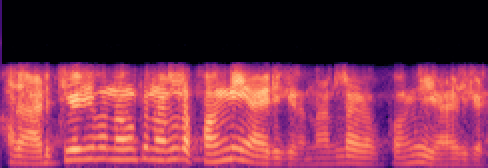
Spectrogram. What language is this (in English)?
Malayalam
